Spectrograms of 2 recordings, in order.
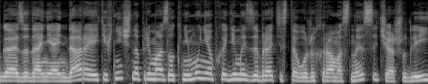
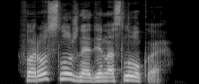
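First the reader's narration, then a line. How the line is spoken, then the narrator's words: Grumbling. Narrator (Russian): наконец проворчал он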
